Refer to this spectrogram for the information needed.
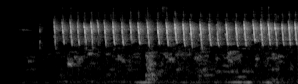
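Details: Young, very vocal cigun used as a lure bird, with an untrained cigun answering within seconds: a fast, dry, buzzy trill of even high pulses, about ten per second, starting after a half-second pause and running steadily to the end.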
